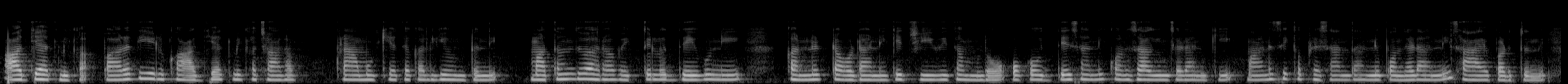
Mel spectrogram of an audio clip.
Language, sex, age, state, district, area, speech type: Telugu, female, 30-45, Andhra Pradesh, Krishna, urban, spontaneous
